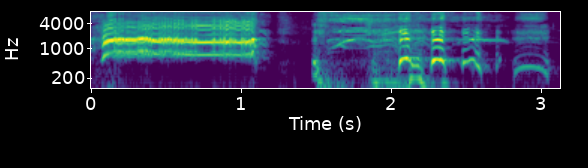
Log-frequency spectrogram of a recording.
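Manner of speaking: high shrieking laugh. Acted. Imitating Aerosmith singer.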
